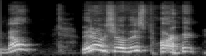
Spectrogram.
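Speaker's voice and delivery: high comic disbelief at the movies; mock high outcry. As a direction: jump way up in pitch for a comic protest. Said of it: "I was like".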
